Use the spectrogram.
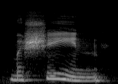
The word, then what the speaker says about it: machine: And máquina, machine, machine, like a shh in the library.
